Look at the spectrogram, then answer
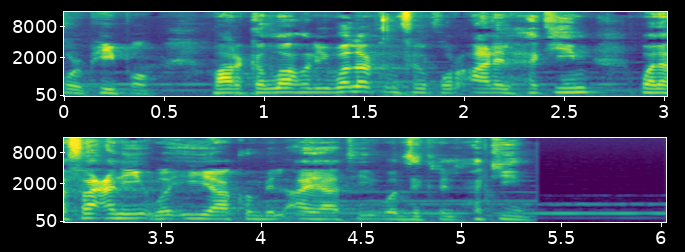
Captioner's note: Arabic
